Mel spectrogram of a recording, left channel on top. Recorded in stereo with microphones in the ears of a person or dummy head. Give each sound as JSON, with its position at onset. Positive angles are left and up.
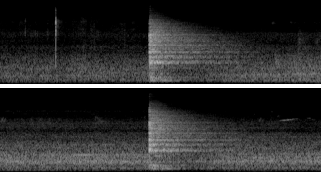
{"t": 1.5, "sound": "a snare drum", "side_deg": -30, "distance_m": 1.4}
